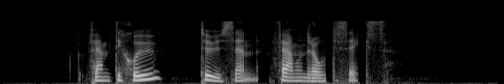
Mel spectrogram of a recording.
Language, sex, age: Swedish, female, 31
